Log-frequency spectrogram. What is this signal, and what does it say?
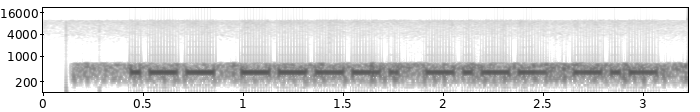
Morse code, heard as a keyed tone, about 27 wpm, 360 Hz. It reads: W9YK
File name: contests / CW-SS-k5tr- -0000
